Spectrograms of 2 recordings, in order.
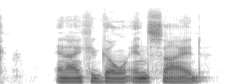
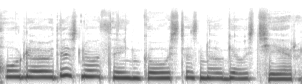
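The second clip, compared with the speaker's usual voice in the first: very high, loud put-on Irish accent; 13 semitones higher, 5 dB louder than usual. Retelling what the sisters answered about a ghost: Irish nun imitation. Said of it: "my best Irish imitation of a nun".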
